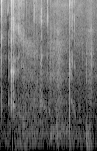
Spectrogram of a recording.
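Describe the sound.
Popcorn is chewed with a full mouth. Quiet, crisp crunches and bites come at an irregular rhythm, with small clicks between them.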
